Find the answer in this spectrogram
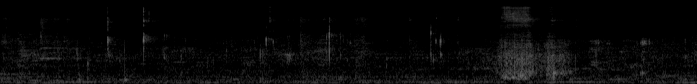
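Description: A person faintly chewing and biting a mouthful of stir-fried instant noodles (pancit canton), with scattered small clicks. About five seconds in comes a short slurp as a bundle of noodles is taken in.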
